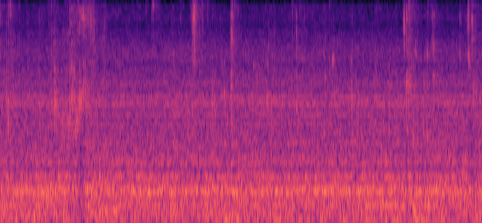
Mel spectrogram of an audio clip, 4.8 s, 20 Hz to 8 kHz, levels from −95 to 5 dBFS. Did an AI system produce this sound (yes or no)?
no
